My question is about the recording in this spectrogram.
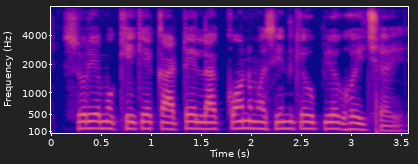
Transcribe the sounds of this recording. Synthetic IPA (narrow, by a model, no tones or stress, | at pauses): suɾjəmukʰikekaʈelakɔnməsinkeupjoɡɦojt͡ʃʰəj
